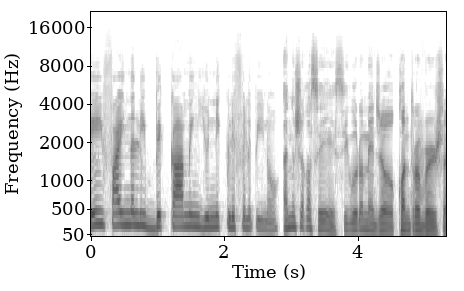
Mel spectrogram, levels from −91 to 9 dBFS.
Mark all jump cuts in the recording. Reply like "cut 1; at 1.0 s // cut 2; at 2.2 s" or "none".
none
